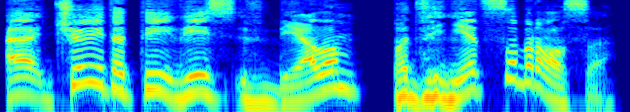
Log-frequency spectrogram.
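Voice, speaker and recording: A sly, teasing raccoon thief pokes fun in a raised, playful voice, as a man puts him on. The tone is husky and dry. A storybook scoundrel who never stops needling. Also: fairly high pitch, big pitch swings, normal speed, a bit bright, dry recording, voice pushed up, full character voice. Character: cheeky male raccoon thief, mocking and playful.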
